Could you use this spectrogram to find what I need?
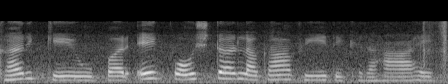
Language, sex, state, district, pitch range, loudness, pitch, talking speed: Hindi, female, Madhya Pradesh, Dhar, 185-235 Hz, -17 LUFS, 200 Hz, 135 wpm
